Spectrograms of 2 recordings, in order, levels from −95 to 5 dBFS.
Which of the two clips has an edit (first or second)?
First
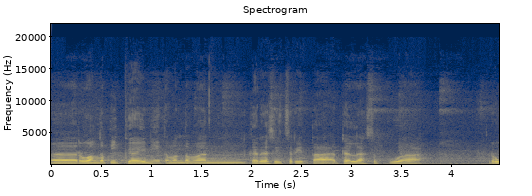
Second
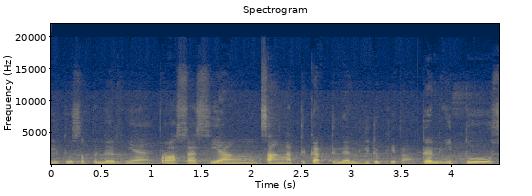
second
